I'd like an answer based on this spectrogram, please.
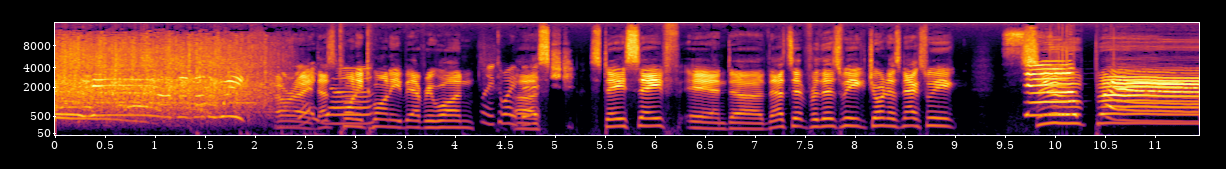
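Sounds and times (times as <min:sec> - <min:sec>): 
applause: 0:00.0 - 0:02.8
speech: 0:02.2 - 0:11.2.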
